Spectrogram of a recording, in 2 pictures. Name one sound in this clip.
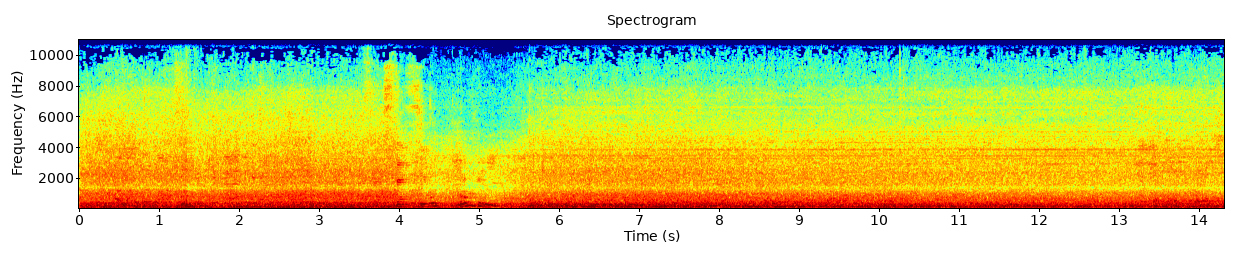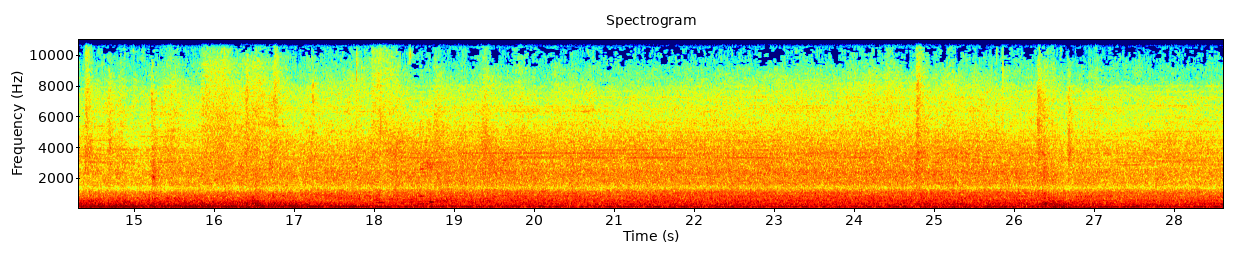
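A subway train rumbles and hums steadily along the tracks.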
